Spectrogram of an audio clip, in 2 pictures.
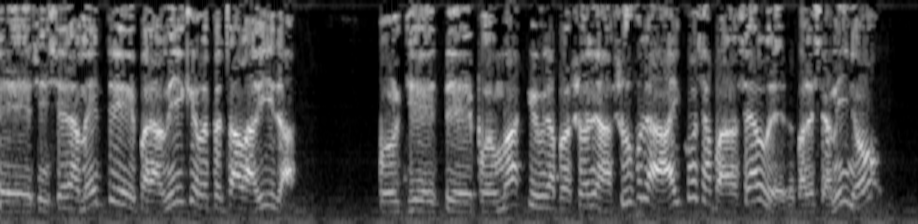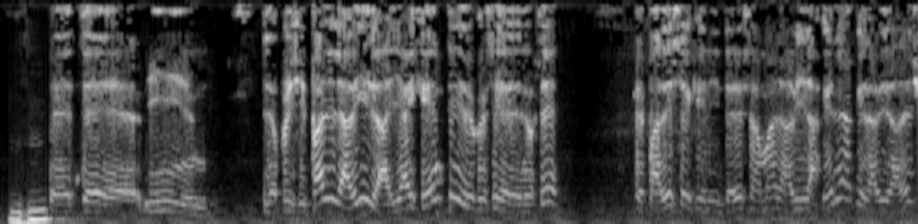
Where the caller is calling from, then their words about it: Lavalleja, Uruguay; de La Valleja.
